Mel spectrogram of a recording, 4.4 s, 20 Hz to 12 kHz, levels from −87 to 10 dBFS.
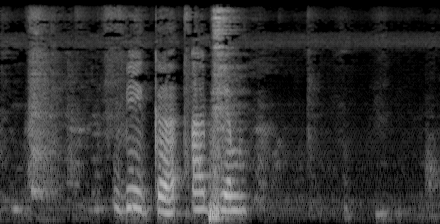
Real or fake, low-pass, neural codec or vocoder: fake; 10.8 kHz; vocoder, 48 kHz, 128 mel bands, Vocos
